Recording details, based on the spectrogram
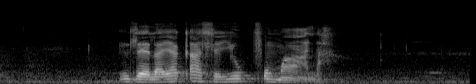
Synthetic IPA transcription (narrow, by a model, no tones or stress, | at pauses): nd͡ɮʱɛlajak̬ʼaɬɛjop̪fuma̰ːla̰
